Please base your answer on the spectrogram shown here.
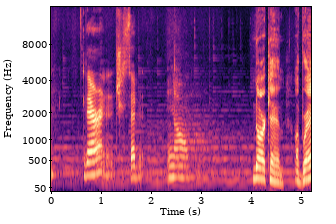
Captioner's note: echoes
